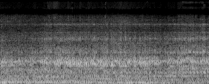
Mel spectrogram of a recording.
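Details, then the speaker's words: Honda Vario 150 scooter with the rear wheel spun by hand: a continuous dry, gritty rasp coming from the CVT area, with a worn rear pulley bearing suspected. "Roda diputar bunyi kasar ya. Nah, kasar banget seperti ini. Ini motor Vario 150 ya. Oh, suaranya cenderung di bagian CVT."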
